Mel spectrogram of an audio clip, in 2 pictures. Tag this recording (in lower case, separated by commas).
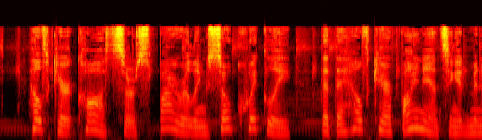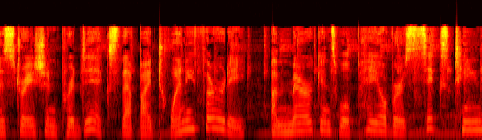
music, speech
